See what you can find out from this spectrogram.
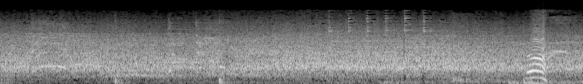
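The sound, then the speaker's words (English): A packed wrestling arena crowd roars steadily as two sharp slaps ring out about a second apart, the crowd counting along with the pinfall as Austin pins The Rock, before a rising cheer swells near the end. “Here comes the count with the crowd.”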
